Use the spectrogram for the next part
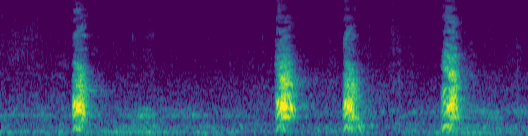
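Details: Playing dog named Dobi, four months old, one of two dogs at play together: four sharp, short barks, one alone, then three in quick succession about half a second to a second apart, over a quiet room background.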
